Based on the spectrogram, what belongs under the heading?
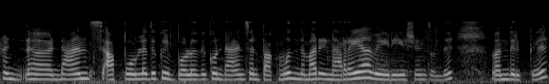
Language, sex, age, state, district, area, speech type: Tamil, female, 18-30, Tamil Nadu, Pudukkottai, rural, spontaneous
